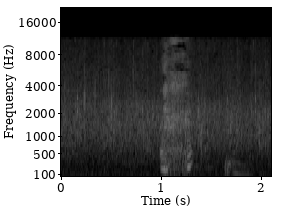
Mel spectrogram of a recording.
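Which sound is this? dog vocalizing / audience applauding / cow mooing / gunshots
audience applauding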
